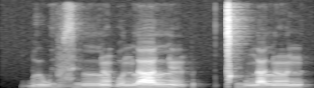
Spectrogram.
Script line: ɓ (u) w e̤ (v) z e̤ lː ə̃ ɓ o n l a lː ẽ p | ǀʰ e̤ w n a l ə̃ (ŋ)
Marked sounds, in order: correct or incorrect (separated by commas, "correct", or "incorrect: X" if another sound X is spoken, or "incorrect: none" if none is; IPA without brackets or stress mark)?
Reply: incorrect: ɯ, correct, incorrect: n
